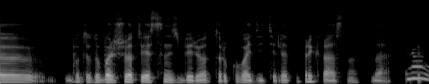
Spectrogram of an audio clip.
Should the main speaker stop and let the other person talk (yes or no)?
yes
